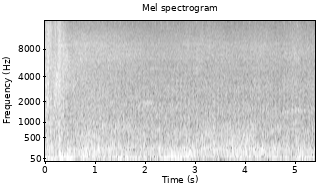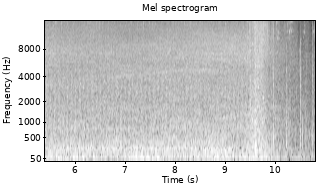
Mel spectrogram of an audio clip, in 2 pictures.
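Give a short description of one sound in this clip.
A hoverboard hums and whooshes along at speed.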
